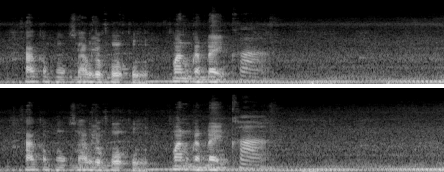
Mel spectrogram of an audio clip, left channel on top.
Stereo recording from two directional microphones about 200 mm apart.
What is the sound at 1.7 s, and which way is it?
Speech, 20° left (ahead or behind).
